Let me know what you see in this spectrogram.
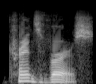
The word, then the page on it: transverse: American English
